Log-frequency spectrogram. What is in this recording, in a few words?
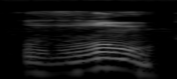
short voyels arabic alphabet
